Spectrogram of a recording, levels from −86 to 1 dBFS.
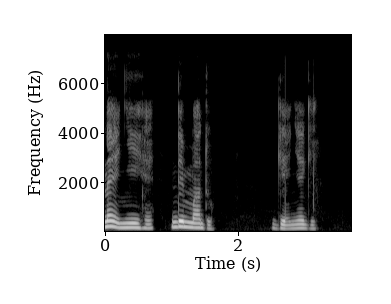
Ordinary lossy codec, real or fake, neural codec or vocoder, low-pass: none; real; none; 7.2 kHz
